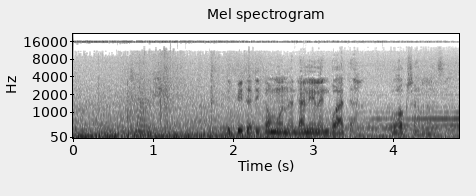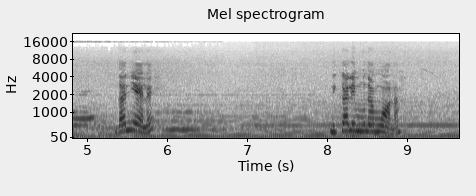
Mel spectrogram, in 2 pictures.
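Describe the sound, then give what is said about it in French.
A steady wash of heavy rain during the rainy season, in a scene from the Netflix film The Boy Who Harnessed the Wind, hisses and rumbles throughout, loudest in the opening second, while people talk over it in short exchanges. “Pendant la saison des pluies, comme vous l'entendez là, elles sont parfois noyées.”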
